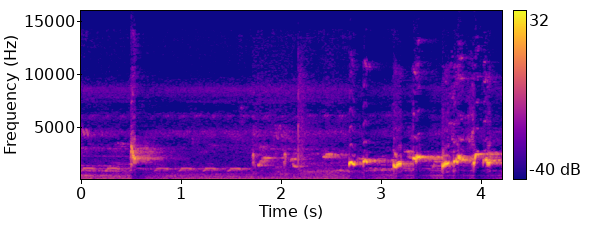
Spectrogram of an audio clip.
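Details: Yellow-vented bulbul fighting song, used to lure other bulbuls into song: a soft low repeated note and scattered calls at first, then a lively string of warbled, slurred whistles rising in strength toward the end.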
